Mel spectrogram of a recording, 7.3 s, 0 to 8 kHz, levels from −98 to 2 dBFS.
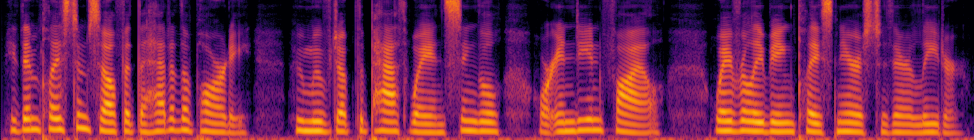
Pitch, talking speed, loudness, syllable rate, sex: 190 Hz, 220 wpm, -19 LUFS, 6.4 syllables/s, female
